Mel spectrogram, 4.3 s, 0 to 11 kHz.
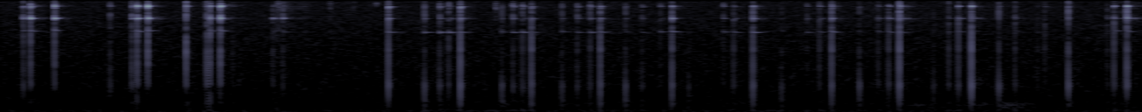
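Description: A medium, thick-walled rectangular glass Jo Malone cologne bottle with a black cap, apparently holding clear liquid, is held in one hand and tapped with the fingertips and short nails of the other, then turned so the palm and fingers pat its flat side. About 23 quick, irregular, quiet taps and clinks come through, each a bright, high glassy tick that dies away almost instantly.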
